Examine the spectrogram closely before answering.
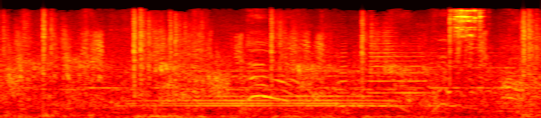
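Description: A steam train's whistle blows.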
